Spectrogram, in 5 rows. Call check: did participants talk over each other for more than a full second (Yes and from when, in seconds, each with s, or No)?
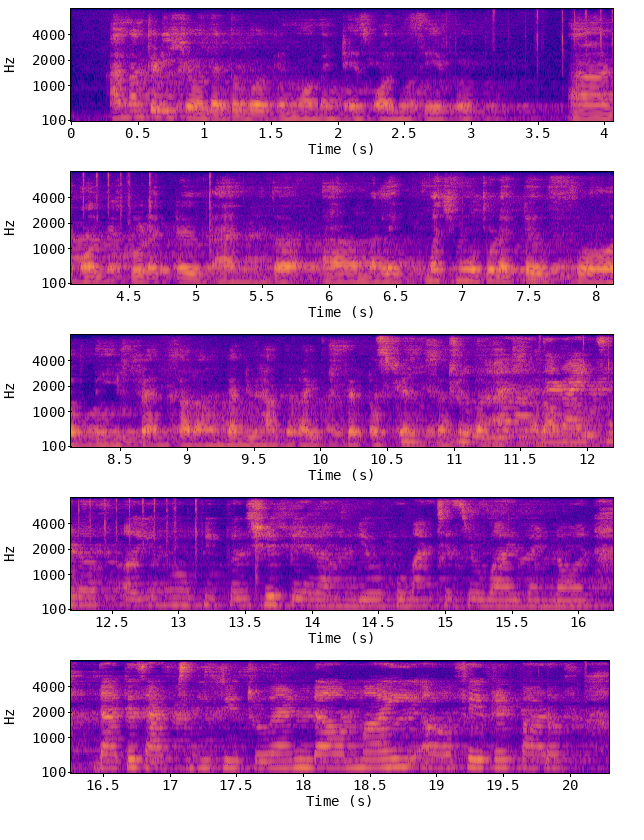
Yes, from 10.4 s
